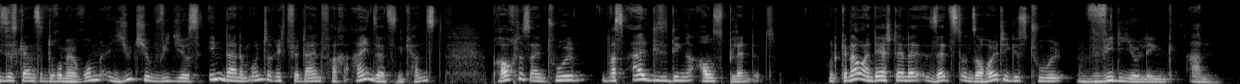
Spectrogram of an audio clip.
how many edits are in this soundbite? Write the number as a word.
zero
